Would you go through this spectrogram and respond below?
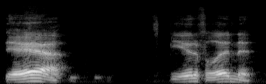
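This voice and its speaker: Male game master, mid-pitched, descriptive monster narration mixed with casual rules talk. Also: slow pace.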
